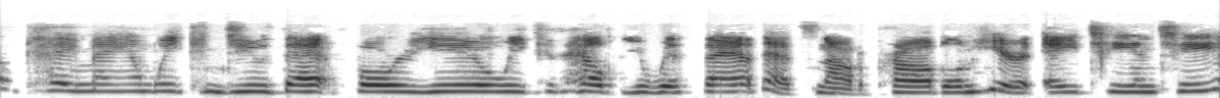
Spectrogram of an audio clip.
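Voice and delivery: high, chirpy Southern customer service voice; happy Southern accent. Retold or imitated. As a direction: imitate a very happy Southern phone rep. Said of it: "literally said that in that accent ... very Southern and very happy".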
